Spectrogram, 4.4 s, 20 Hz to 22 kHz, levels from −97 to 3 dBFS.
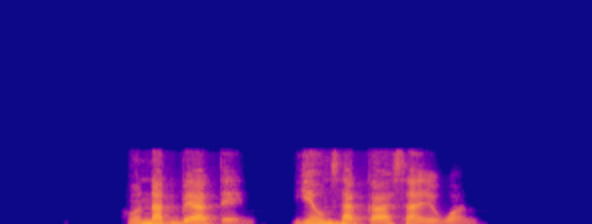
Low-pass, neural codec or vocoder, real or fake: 7.2 kHz; codec, 16 kHz, 0.5 kbps, X-Codec, HuBERT features, trained on LibriSpeech; fake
